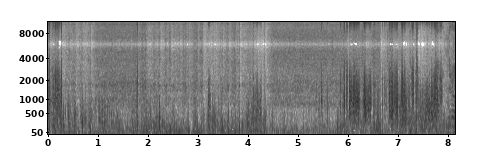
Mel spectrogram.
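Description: Wind buffeting the microphone of a camera riding on a road bike descending at speed: a continuous low rumble, with stronger surges about three seconds in and again from about six seconds.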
